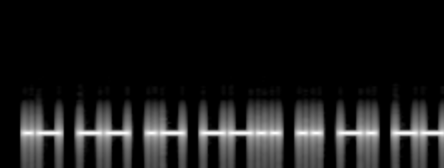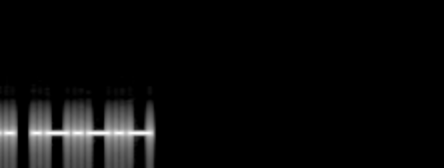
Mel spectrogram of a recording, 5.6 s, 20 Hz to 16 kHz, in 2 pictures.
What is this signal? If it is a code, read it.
Morse code, heard as a keyed tone, about 28 wpm, 700 Hz. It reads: AMAZING.
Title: Sentences from Top 1500 Words 28wpm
